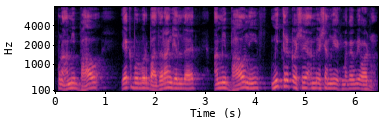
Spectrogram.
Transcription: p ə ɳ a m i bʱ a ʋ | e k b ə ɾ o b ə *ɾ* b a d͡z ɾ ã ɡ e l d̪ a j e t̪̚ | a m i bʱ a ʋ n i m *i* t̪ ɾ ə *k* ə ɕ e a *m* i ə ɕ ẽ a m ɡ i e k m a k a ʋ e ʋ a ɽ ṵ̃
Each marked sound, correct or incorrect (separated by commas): correct, correct, correct, correct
